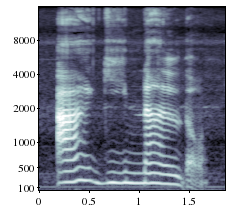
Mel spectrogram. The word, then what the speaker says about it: aguinaldo: So, I cannot say that carols are the one thing that brings us back, but we do have something that's called aguinaldo. So aguinaldo. – Let me just write it down so I can spell it. Okay, yeah, I have it here. So it's A-G-U-I-N-A-L-D-O. So that's aguinaldo. So an aguinaldo, there are two versions.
